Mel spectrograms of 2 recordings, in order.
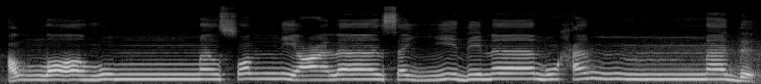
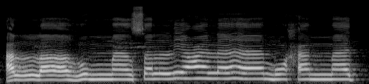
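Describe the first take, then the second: First: Nasal hum and heavy L are full and clear. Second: Nasal hum is short and the L thin. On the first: The speaker calls it right. "kalau kita membaca dengan tajwidnya seperti itu" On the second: The speaker calls it wrong. "gunnahnya kurang dengung, lam jalalah tafkhimnya kurang tebal"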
